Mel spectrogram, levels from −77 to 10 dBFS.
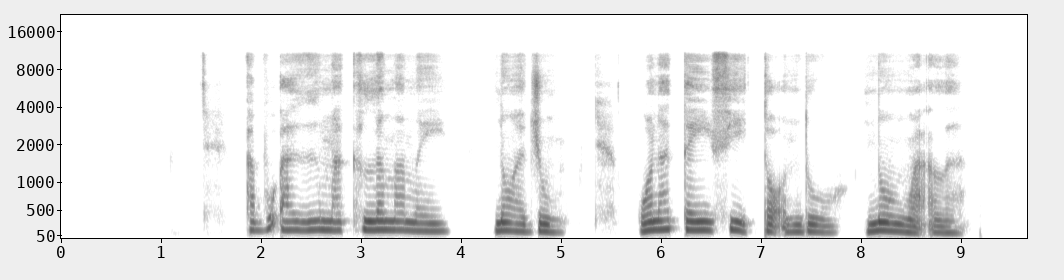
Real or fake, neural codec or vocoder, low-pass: fake; autoencoder, 48 kHz, 32 numbers a frame, DAC-VAE, trained on Japanese speech; 10.8 kHz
